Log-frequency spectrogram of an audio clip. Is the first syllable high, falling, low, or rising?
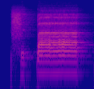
low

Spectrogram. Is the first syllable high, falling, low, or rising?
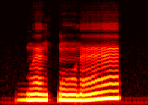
low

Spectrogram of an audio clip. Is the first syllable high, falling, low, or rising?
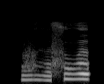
low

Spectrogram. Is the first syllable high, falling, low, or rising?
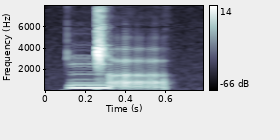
falling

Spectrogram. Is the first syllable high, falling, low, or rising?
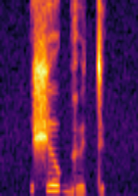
high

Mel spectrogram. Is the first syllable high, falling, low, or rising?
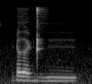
low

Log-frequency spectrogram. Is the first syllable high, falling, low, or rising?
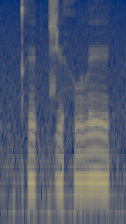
low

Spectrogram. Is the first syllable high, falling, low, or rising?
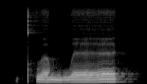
low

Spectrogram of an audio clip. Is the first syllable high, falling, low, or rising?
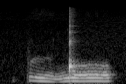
falling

